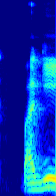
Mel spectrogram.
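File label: "bagi", Malay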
